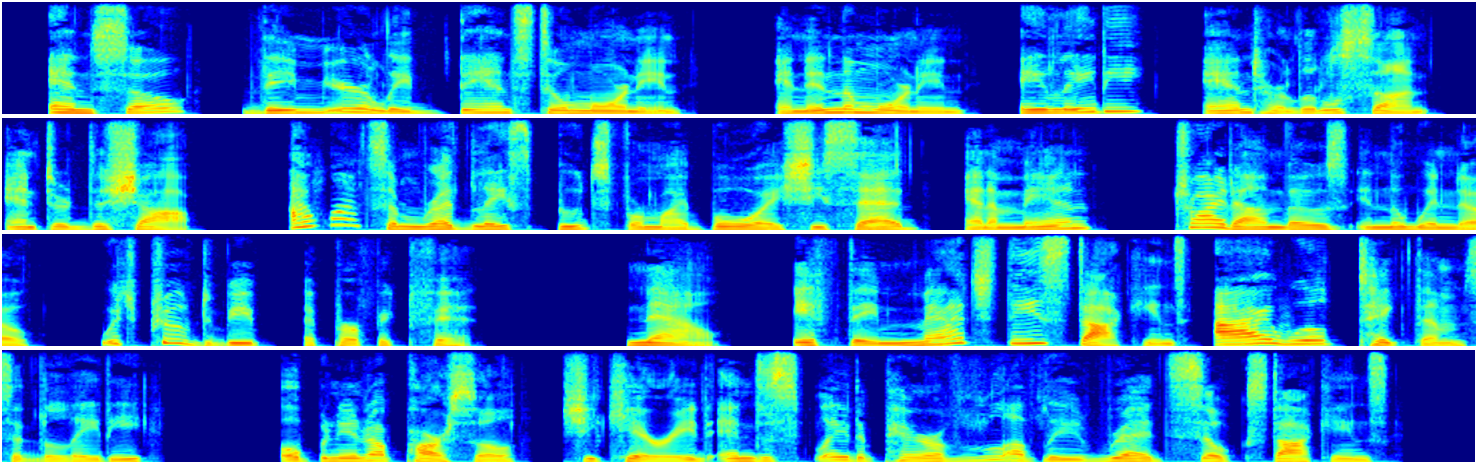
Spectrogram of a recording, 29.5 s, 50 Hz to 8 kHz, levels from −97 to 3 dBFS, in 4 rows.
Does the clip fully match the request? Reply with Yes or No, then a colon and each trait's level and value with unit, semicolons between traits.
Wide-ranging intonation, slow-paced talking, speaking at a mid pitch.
No: wide, 6.3 semitones; average, 155 wpm; medium, 165 Hz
